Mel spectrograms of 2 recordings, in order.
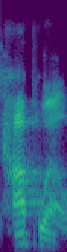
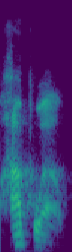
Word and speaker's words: Hopewell: saying like you know people always mispronounce our name it's hopwell hopwell and he goes oh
